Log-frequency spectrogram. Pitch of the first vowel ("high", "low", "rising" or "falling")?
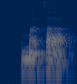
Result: low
